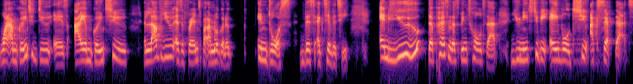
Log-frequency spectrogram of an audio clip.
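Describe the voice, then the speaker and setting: On a very clean recording with a silent background, a woman with a fairly low pitch speaks at a fairly slow pace in an animated tone with lively intonation. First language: not English. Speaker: podcast host. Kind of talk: casual solo monologue. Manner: chatty, animated.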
